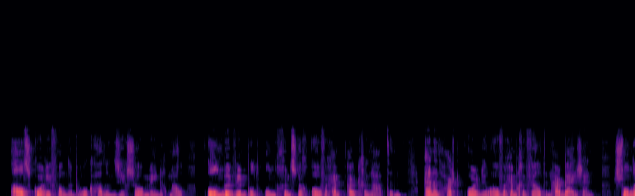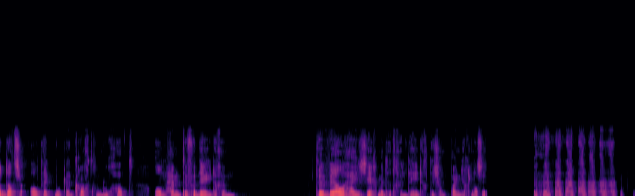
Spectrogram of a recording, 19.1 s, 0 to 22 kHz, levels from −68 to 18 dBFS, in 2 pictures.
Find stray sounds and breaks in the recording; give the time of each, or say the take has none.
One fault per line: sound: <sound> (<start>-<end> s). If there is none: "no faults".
sound: laugh (17.5-19.0 s)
